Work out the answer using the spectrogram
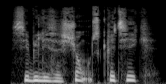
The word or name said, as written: civilisationskritik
